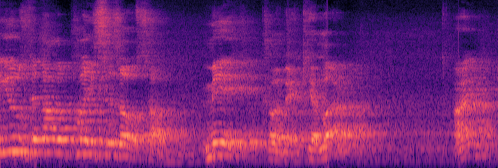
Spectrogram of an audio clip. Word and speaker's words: mid-clavicular: would be called the mid-clavicular line. Mid-clavicular. It's just the way that you pronounce mid-clavicle.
